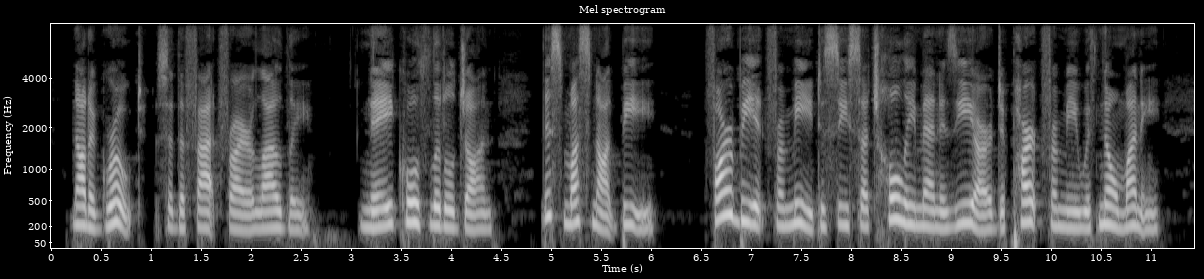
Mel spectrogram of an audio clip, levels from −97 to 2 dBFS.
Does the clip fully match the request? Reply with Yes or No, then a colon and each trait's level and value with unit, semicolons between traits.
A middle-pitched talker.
No: high, 195 Hz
